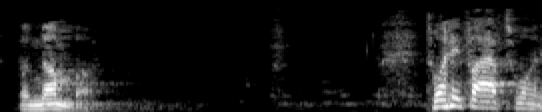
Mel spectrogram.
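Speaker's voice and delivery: put-on Western Kentucky accent. For a bit of comic relief, the speaker reads a number in a Western Kentucky accent. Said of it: "In my very best Western Kentucky".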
